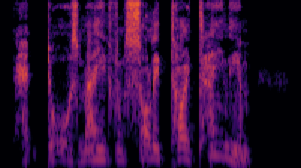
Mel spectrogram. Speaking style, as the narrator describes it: the security rating whispered

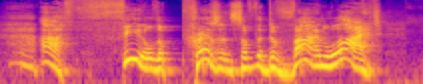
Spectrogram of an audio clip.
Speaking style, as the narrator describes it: Michael shouted as he rose into the air

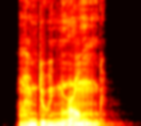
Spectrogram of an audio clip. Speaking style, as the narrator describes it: muttered

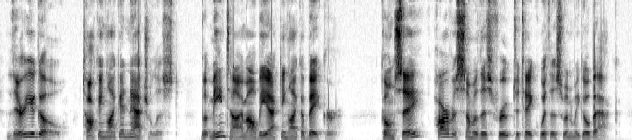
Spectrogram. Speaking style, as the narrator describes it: Ned Land exclaimed

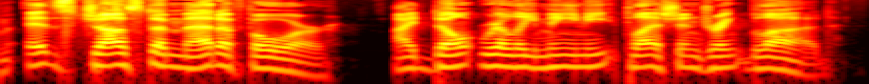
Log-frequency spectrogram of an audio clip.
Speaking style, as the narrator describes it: I would have cried after them

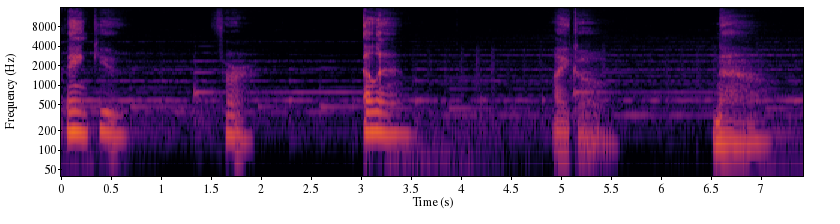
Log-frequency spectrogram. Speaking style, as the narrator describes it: she cooed back, her voice trailing off in a gentle echo that bounced along the shaft

